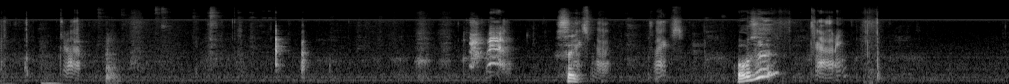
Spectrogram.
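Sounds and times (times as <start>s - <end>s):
parrot chattering calls: 0.6s - 0.9s, 4.6s - 6.9s, 8.1s - 8.5s.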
